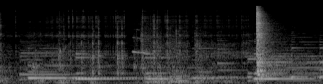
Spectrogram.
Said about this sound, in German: Nur wenige Setzer und Drucker werden Zeuge, als 1450 in Gutenbergs Werkstatt die erste Seite gedruckt wird.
